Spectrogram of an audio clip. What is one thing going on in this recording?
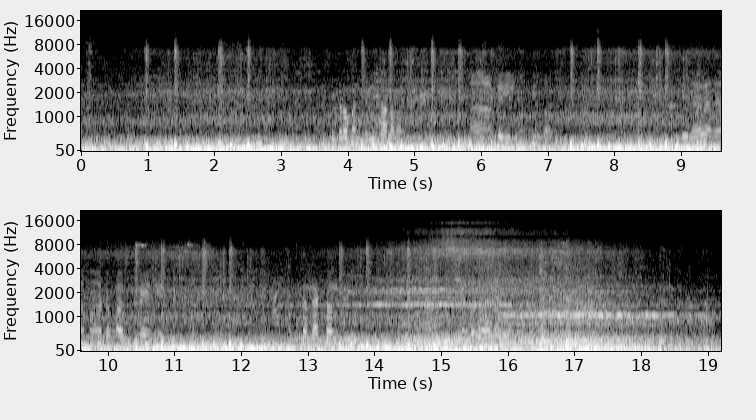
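A passenger train rushes past close by with a loud, heavy rumble.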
